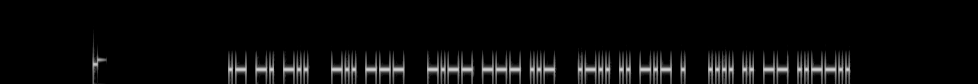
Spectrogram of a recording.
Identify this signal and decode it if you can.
Morse code, heard as a keyed tone, about 34 wpm, 700 Hz. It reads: AND DO YOU LIKE HIM?
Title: Sentences from Top 100 Words 35wpm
